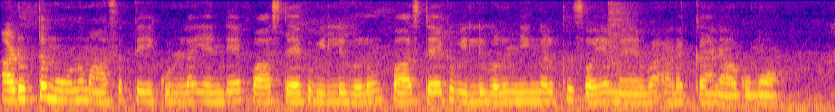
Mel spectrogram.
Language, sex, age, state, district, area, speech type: Malayalam, female, 45-60, Kerala, Malappuram, rural, read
